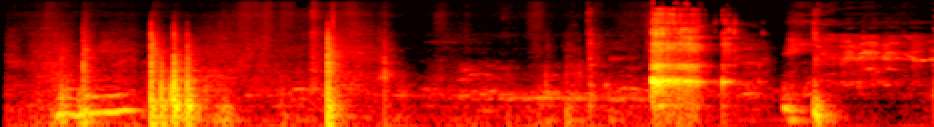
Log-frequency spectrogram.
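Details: A loud, rumbling burp among soft voices and baby sounds in a small room; an ordinary burp.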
